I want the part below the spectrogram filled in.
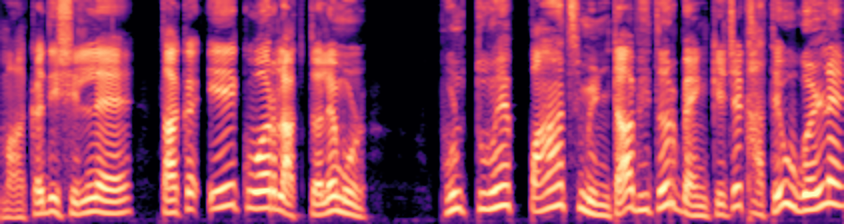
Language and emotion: Goan Konkani, happy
